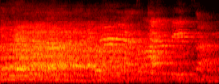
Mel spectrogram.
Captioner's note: laughing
